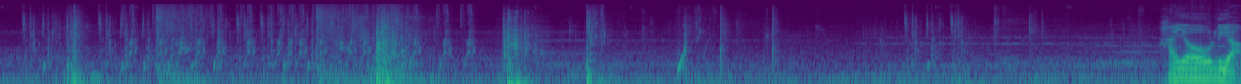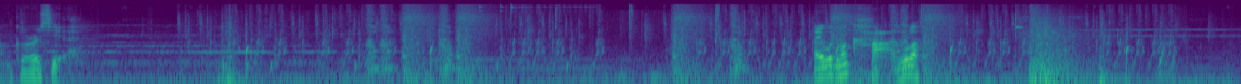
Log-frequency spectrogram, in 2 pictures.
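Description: Video game shots and splats pop and squelch in quick bursts.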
